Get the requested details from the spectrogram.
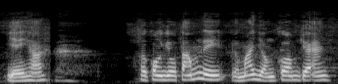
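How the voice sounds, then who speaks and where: An actress with a Southern Vietnamese accent playing a long-suffering mother who speaks softly and pleads to keep the peace. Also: mid-range voice, fairly even intonation, brisk, lightly acted. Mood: gentle. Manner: soft, pleading, protective.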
